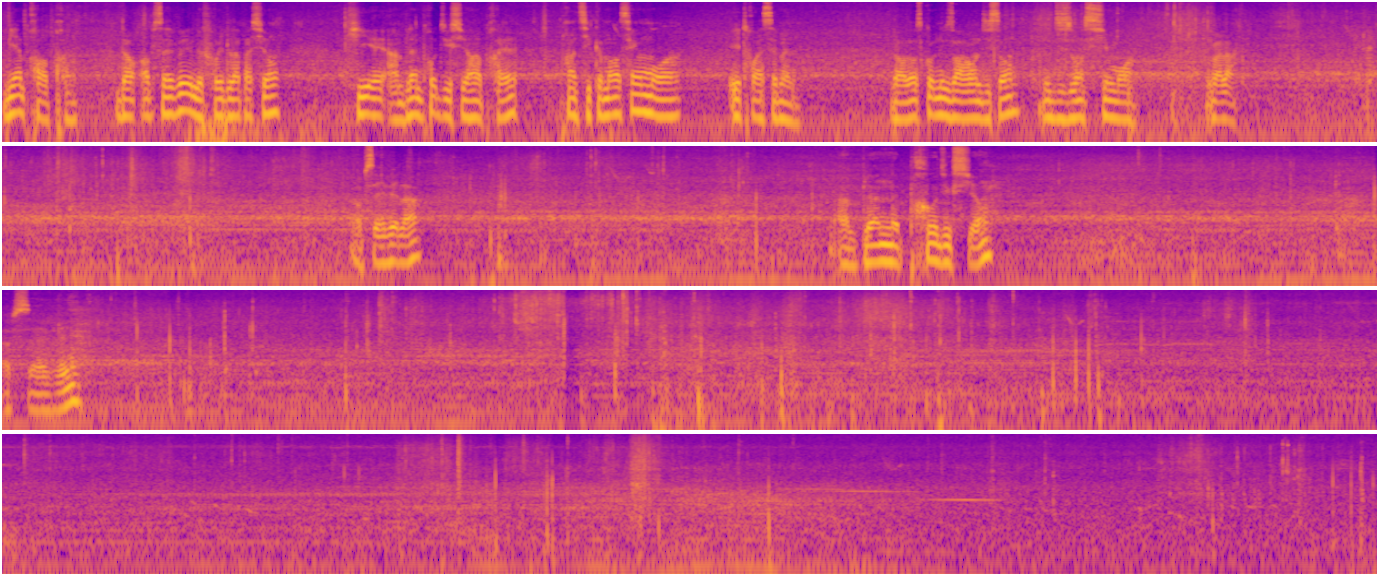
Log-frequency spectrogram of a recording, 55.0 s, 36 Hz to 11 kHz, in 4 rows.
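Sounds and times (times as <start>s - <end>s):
dry vegetation rustling and snapping: 0.0s - 55.0s
faint hum: 0.0s - 55.0s
outdoor background hiss: 0.0s - 55.0s.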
